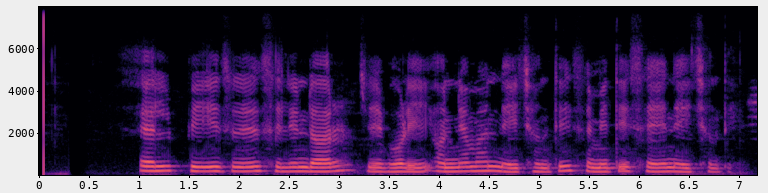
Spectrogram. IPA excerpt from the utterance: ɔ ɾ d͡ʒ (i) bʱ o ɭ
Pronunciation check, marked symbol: incorrect: e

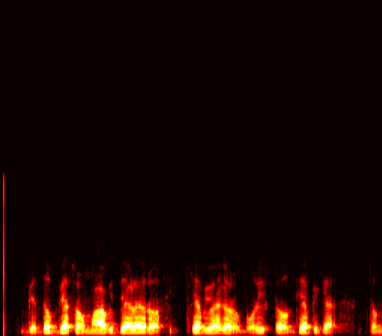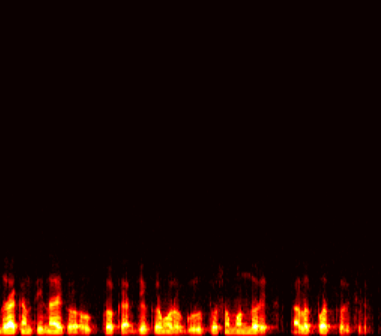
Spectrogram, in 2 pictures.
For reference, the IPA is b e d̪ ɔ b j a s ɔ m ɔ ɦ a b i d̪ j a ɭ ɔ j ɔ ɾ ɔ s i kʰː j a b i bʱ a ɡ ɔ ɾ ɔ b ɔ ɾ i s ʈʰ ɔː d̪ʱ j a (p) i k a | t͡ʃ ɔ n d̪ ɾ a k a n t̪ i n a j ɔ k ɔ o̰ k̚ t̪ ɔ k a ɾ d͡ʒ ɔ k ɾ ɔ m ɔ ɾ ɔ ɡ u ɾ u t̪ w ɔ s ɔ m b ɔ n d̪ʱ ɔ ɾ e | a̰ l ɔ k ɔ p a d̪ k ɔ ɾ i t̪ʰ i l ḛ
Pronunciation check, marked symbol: correct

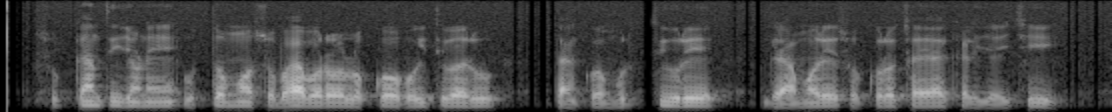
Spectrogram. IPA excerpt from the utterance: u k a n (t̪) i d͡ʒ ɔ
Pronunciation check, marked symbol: correct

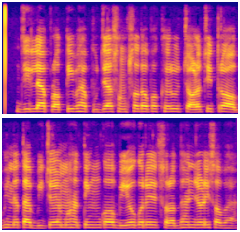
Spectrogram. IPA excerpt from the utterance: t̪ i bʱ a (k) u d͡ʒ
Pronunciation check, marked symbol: incorrect: p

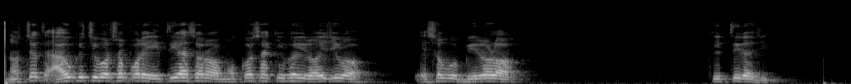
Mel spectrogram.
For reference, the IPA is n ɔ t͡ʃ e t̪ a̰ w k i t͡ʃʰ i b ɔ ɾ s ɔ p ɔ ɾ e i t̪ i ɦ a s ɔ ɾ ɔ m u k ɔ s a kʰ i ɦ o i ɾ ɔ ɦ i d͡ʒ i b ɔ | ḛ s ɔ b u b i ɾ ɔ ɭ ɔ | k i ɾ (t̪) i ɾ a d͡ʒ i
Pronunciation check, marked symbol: correct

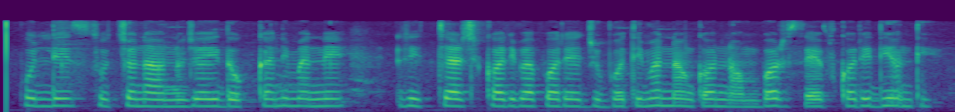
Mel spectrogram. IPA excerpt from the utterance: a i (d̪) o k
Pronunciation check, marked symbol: correct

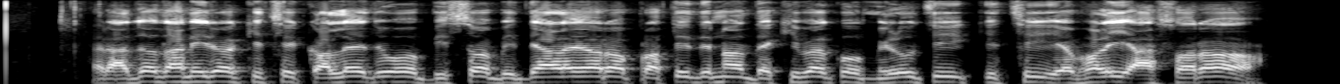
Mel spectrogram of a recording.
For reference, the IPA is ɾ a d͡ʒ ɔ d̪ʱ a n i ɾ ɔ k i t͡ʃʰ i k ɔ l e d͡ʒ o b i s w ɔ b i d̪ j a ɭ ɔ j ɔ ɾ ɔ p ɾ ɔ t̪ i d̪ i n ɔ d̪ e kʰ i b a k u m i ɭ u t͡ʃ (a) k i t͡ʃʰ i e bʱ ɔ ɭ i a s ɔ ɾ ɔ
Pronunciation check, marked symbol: incorrect: i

